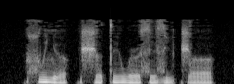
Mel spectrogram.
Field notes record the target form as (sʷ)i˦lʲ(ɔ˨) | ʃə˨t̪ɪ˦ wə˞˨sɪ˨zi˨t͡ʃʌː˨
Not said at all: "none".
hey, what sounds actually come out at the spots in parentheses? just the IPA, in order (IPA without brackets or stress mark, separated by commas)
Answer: sʷ, ʌ˨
